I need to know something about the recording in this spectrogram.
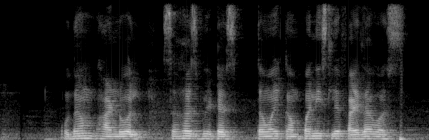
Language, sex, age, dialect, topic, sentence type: Marathi, male, 18-24, Northern Konkan, banking, statement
